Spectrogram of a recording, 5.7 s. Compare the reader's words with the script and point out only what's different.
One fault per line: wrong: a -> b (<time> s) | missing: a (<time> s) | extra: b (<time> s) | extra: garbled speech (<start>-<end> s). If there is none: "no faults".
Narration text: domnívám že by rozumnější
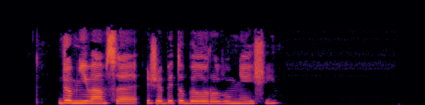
extra: se (1.4 s)
extra: to bylo (2.3 s)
